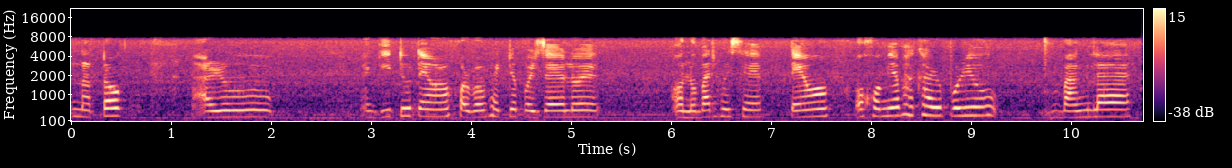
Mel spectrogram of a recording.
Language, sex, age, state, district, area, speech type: Assamese, female, 30-45, Assam, Jorhat, urban, spontaneous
